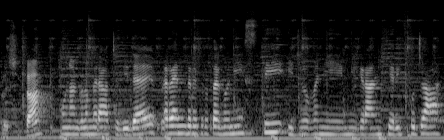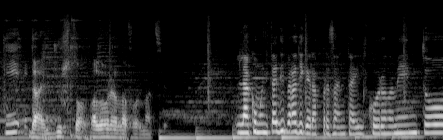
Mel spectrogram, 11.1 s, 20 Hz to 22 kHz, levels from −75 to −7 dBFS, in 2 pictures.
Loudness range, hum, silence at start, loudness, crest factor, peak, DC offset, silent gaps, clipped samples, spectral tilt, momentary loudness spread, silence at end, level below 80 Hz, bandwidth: 4 LU; none; 0 s; -27 LUFS; 20 dB; -6 dBFS; under 0.1%; none; under 0.1%; -6.5 dB/octave; 11 LU; 0 s; -44 dBFS; 14.5 kHz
